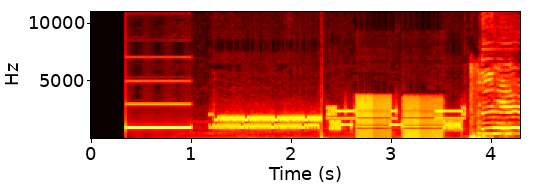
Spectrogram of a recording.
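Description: Bars-and-tone test signal: a steady single-pitch beep with the TV colour bars, about two-thirds of a second long, then a louder two-note electronic beep of about a second and a quick run of buzzy electronic tones, like a glitch transition effect. A man's shouting voice breaks in just before the end.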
